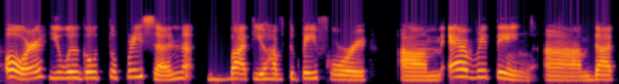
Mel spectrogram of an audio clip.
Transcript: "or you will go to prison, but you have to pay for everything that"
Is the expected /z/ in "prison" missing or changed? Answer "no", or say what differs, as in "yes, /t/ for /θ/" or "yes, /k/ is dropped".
yes, /s/ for /z/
